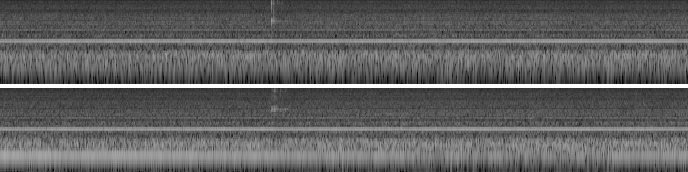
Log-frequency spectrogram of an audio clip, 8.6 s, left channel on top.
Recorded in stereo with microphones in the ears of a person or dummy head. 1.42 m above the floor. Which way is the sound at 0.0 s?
60° left (ahead or behind).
